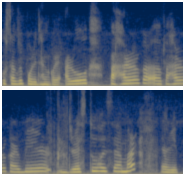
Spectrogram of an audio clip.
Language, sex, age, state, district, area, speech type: Assamese, female, 18-30, Assam, Kamrup Metropolitan, rural, spontaneous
